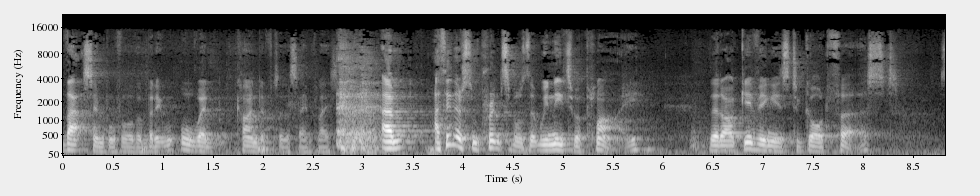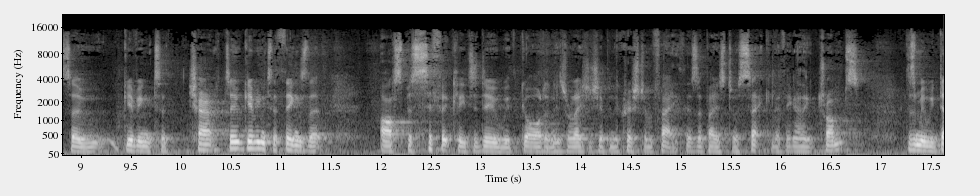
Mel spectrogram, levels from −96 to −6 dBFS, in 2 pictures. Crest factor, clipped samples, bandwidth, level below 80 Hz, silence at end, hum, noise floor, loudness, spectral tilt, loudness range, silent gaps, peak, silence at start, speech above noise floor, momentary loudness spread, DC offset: 24 dB; under 0.1%; 15.5 kHz; -50 dBFS; 0 s; none; -46 dBFS; -25 LUFS; -4.5 dB/octave; 9 LU; none; 0 dBFS; 0 s; 21 dB; 13 LU; under 0.1%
